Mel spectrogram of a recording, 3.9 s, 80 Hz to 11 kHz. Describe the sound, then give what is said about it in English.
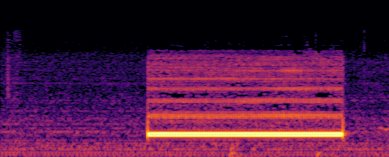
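A loud, steady telephone tone sounds on a line calling a payphone at 59th Avenue and Bell Road, holding unbroken for about two seconds before cutting off, with faint background noise before and after. “I need to use my psychic abilities to make someone pick up the phone.”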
